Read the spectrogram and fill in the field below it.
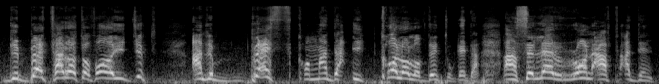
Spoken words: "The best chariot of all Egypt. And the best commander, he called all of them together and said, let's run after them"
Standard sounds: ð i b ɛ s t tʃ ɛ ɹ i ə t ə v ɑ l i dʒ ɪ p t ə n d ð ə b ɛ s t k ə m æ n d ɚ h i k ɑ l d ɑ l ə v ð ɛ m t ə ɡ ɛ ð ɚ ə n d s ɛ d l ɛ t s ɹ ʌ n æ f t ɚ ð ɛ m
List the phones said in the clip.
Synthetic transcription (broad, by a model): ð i b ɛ t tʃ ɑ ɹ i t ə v ɑ l i dʒ ɪ p t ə n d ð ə b ɛ s t k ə m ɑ n d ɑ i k ɑ l ɑ l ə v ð ɛ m t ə ɡ ɛ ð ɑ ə n s ɛ l ɛ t ɹ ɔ n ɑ f t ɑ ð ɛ m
